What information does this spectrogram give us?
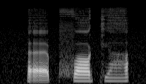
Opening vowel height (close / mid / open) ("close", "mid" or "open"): open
